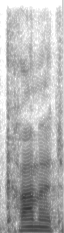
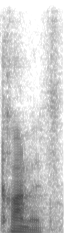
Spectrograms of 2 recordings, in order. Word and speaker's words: Connacht: I wanted to get the pronunciation right when I did the song, and according to my sources, it's pronounced Connacht, not Connacht.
